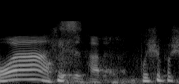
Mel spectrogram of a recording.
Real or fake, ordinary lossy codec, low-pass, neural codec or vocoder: fake; none; none; codec, 16 kHz, 1 kbps, X-Codec, HuBERT features, trained on balanced general audio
